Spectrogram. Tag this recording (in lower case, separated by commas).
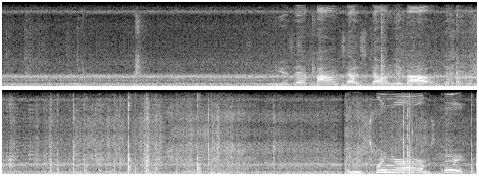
skiing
